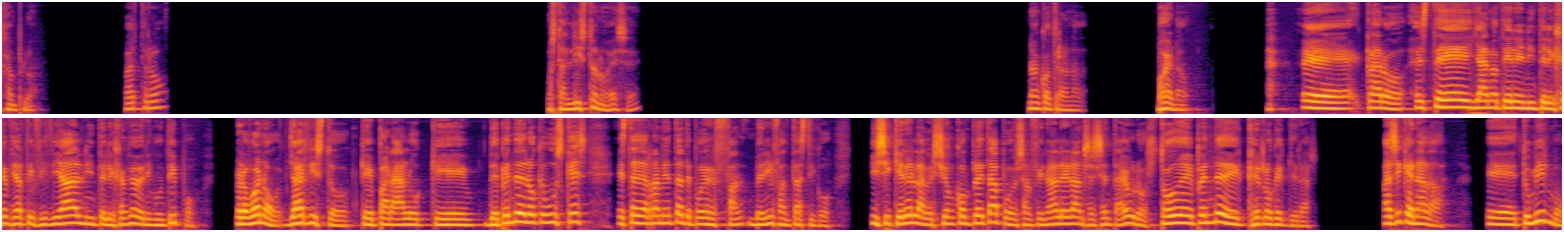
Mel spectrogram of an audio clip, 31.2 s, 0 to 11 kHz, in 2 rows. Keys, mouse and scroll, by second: 1.5-2.9 typing, 3.6 Return.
